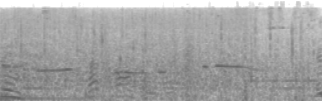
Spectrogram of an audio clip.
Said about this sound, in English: Oh, Hamish, raining again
